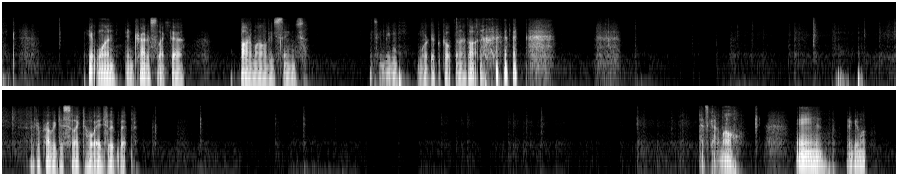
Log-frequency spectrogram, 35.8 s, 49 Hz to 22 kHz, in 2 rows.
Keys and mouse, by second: 1.1 1, 4.1-35.7 drag, 32.9 KP_1.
